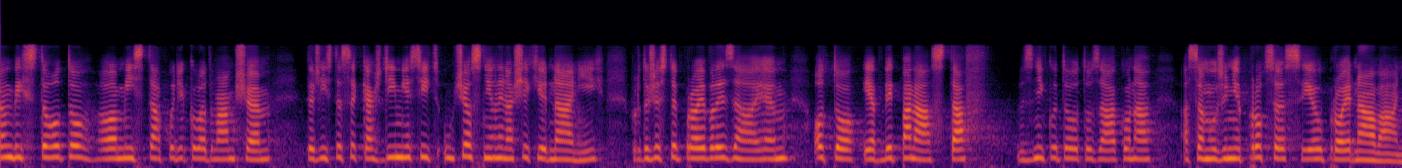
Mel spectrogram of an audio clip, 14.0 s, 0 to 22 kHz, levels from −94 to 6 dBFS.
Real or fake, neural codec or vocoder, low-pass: fake; codec, 16 kHz, about 1 kbps, DyCAST, with the encoder's durations; 7.2 kHz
